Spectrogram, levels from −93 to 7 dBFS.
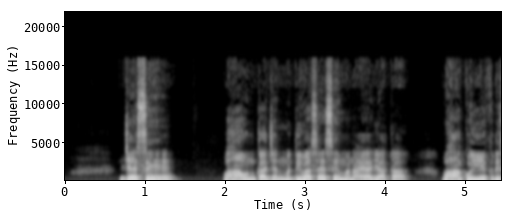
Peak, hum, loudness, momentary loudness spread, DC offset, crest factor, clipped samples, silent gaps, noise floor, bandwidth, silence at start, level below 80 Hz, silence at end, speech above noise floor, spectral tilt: -2 dBFS; none; -18 LUFS; 9 LU; under 0.1%; 16 dB; under 0.1%; none; -68 dBFS; 16 kHz; 0.7 s; -60 dBFS; 0 s; 52 dB; -5 dB/octave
